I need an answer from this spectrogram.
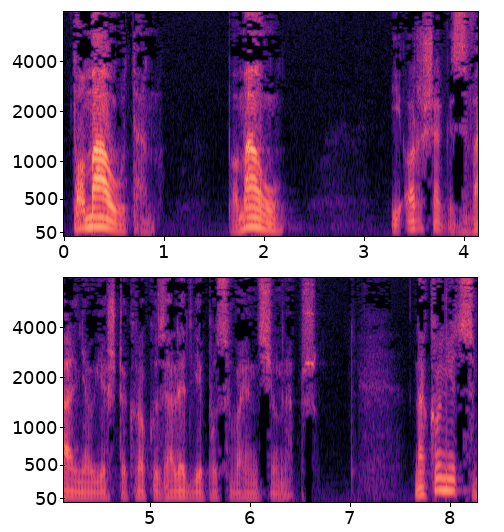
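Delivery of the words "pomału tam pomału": loud call back down the line. A narrator's reading. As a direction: hold them back with a call. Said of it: "jeden z nich wołał".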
